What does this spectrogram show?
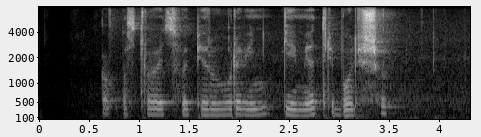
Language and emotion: Russian, neutral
